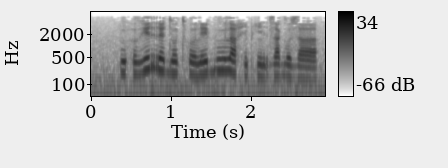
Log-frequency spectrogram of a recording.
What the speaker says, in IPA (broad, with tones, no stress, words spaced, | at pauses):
pu˨hʊ˨ ɣe˦ rɛ˦ do˨˦tʰo˨ le˦buː˦la˨ hĩ˨pʰĩ˨rza˦ɡo˨ zaː˨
